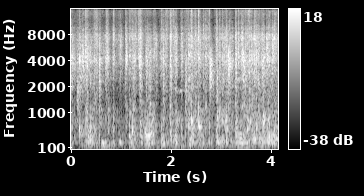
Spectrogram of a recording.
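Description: A flock of racing pigeons flapping their wings and scuffling together on a loft floor, a busy run of wing beats mixed with low cooing.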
